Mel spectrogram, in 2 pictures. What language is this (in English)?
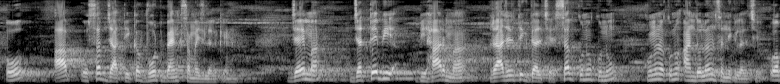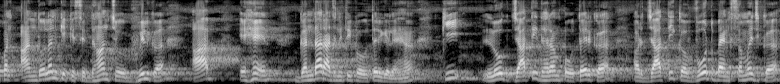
Maithili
